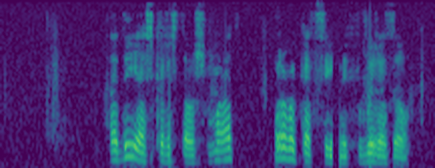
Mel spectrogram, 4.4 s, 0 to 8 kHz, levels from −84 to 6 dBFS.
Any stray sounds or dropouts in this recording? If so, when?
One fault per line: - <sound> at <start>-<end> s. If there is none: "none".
- dropout at 3.3-3.4 s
